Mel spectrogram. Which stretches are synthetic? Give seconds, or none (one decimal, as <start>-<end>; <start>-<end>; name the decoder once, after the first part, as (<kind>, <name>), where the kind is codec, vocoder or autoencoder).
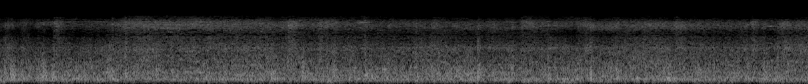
4.9-6.0 (codec, SNAC)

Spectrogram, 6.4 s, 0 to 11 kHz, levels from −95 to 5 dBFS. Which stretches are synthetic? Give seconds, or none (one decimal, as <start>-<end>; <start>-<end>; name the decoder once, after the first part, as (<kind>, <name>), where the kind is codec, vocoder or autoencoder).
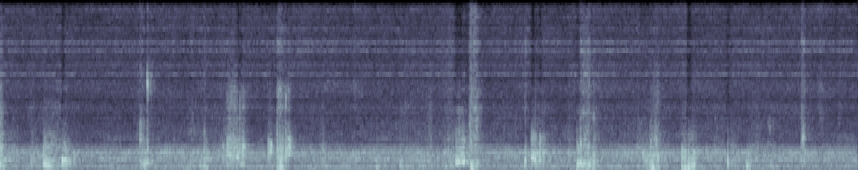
0.0-6.4 (codec, SNAC)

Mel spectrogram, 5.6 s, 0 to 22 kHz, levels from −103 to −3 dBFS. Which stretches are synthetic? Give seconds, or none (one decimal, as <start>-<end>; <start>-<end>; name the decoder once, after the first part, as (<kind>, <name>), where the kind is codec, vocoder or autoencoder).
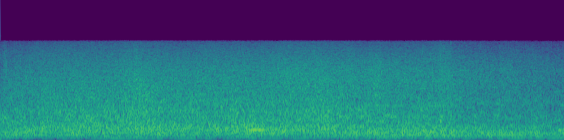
none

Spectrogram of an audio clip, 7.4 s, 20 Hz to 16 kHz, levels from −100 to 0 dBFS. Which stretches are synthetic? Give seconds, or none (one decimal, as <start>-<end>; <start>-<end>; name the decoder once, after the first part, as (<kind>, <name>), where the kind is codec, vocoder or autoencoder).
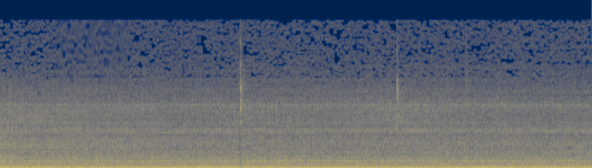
0.7-1.6 (vocoder, Vocos)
